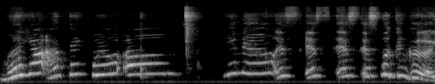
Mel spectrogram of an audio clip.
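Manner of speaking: high-pitched mock voice.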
